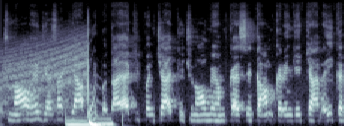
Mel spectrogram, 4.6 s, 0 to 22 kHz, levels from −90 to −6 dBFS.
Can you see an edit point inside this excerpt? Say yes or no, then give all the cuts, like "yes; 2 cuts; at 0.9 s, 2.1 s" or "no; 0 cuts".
no; 0 cuts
